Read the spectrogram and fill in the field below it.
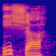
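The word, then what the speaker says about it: אישה: Essa é a palavra, se eu quero pronunciar homem em hebraico, é ish. E mulher, ishá, que é da mesma raiz.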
